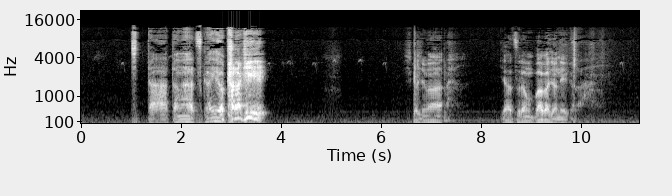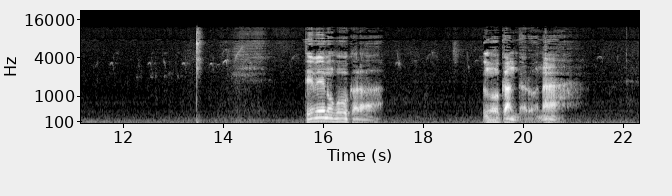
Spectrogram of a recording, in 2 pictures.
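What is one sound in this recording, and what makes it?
An older man speaks angrily through clenched teeth, close by.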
